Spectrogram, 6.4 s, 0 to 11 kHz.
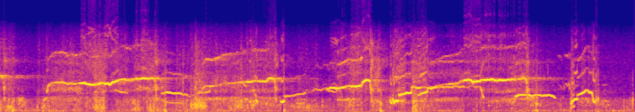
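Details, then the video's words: White-tailed eagle arriving at its nest in Nizhnyaya Kama National Park, Tatarstan, 5 August 2024, calling loudly from a nest camera: a series of high, thin, piping whistles, some rising and some wavering, over steady background hiss. "Явилась главная сирена леса - Тойма"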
